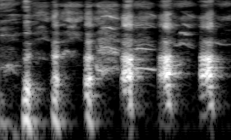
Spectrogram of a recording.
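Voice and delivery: high, rhythmic chuckling laugh; real laugh. Real, not acted. Laughs after mock party chant.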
